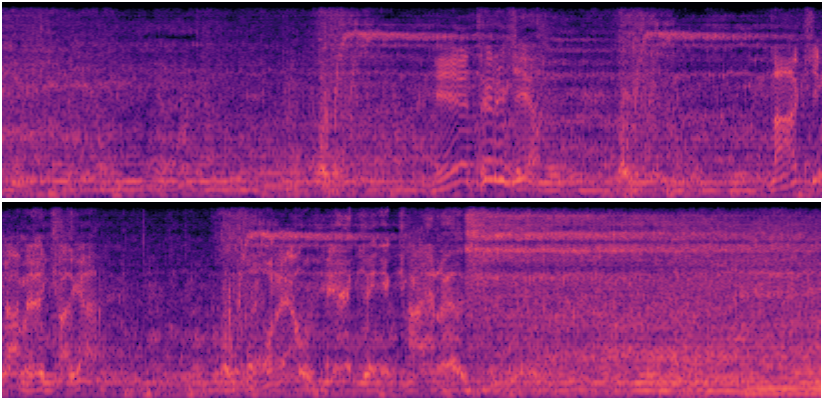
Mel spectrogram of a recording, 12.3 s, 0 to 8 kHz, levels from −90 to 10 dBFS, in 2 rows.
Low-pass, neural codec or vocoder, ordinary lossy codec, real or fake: 7.2 kHz; codec, 16 kHz, 16 kbps, FunCodec, trained on LibriTTS, 50 frames a second; none; fake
